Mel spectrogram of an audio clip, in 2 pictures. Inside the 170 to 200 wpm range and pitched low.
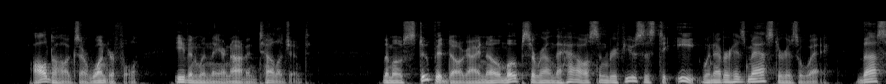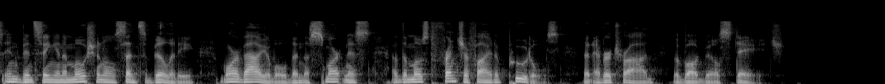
Yes: average, 175 wpm; very low, 95 Hz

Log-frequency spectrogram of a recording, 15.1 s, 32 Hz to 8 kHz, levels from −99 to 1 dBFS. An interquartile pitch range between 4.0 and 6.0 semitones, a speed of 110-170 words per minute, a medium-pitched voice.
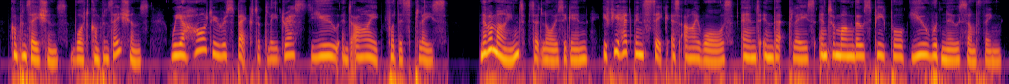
Yes: average, 5.0 semitones; average, 155 wpm; medium, 180 Hz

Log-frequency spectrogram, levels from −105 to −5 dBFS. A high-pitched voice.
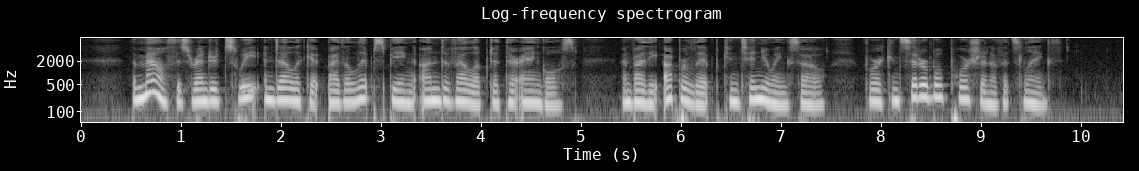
No: medium, 180 Hz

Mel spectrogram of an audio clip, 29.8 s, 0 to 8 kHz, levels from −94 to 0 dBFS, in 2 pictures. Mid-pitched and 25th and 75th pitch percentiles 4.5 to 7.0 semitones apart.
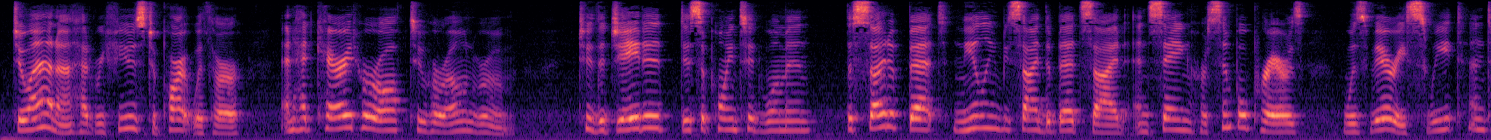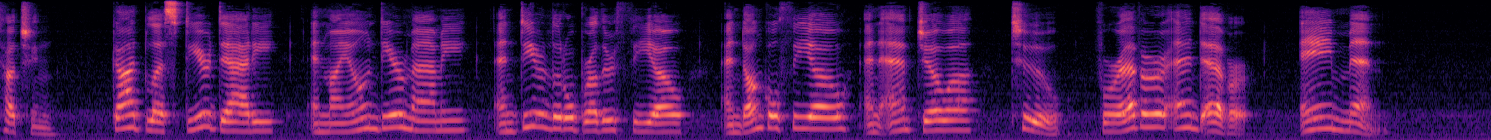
No: high, 220 Hz; average, 5.1 semitones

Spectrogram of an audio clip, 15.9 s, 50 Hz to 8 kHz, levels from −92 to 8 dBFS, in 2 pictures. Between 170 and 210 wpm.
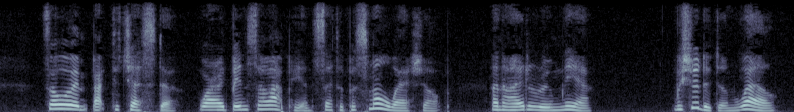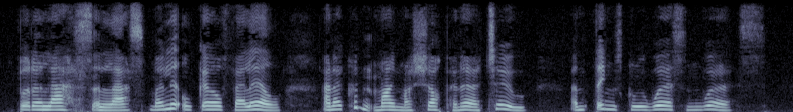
Yes: average, 195 wpm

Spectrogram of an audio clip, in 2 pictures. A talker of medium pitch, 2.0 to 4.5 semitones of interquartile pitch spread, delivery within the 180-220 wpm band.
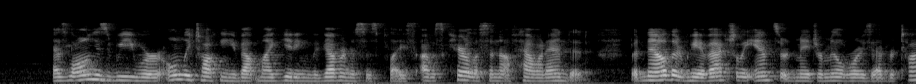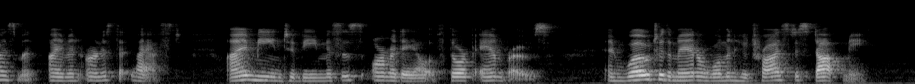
Yes: medium, 175 Hz; narrow, 2.5 semitones; average, 185 wpm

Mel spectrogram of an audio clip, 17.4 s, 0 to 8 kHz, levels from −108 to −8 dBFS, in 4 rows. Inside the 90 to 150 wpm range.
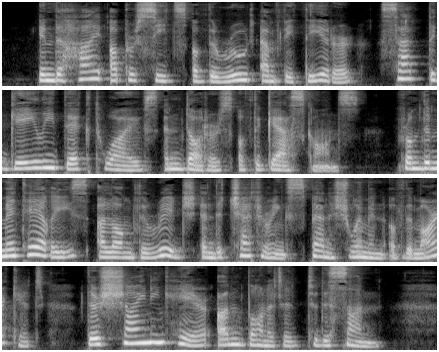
Yes: average, 140 wpm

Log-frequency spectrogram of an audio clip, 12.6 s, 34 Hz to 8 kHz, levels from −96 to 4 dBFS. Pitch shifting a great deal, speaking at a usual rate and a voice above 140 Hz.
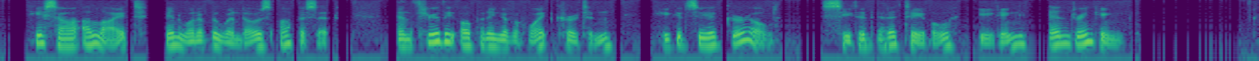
No: wide, 6.1 semitones; average, 145 wpm; low, 130 Hz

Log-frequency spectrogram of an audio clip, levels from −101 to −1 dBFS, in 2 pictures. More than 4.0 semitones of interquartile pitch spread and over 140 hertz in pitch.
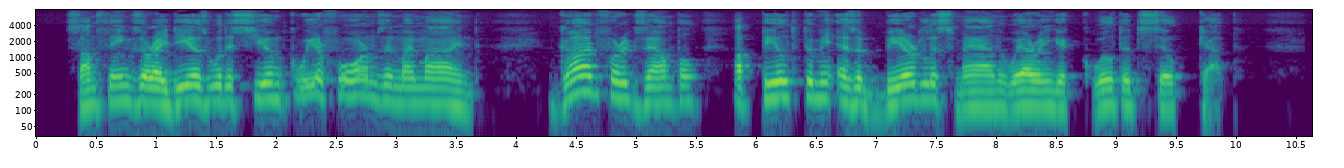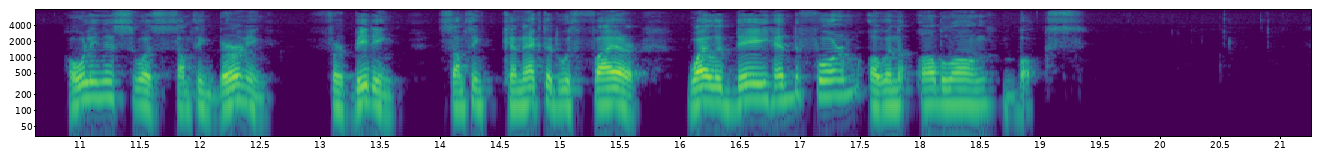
No: average, 4.5 semitones; low, 135 Hz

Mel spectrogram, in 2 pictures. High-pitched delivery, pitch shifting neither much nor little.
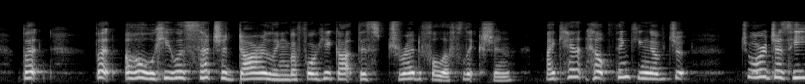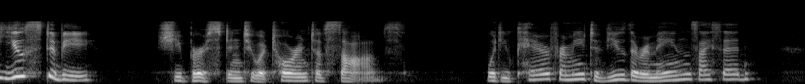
No: very high, 255 Hz; wide, 6.0 semitones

